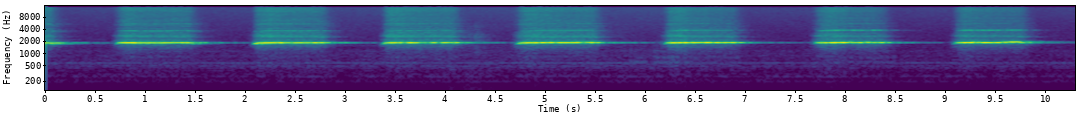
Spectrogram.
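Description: A man whistling one steady note over and over into a transceiver microphone, about eight whistles of roughly a second each. The whistling is the test signal that keys the transmitter and drives a linear amplifier up to full output for a power test.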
